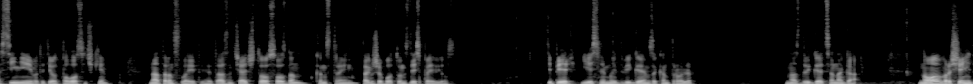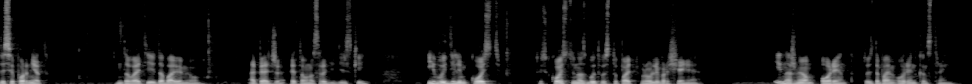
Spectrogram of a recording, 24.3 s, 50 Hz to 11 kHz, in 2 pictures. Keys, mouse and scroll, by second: 0.1 click, 2.2-4.4 drag, 4.9-6.3 drag, 6.3 alt+click, 6.7 click, 7.0 alt+right click, 7.2-10.5 alt+drag, 10.6 ctrl+z, 10.9 alt+click, 11.2 e, 11.7-12.4 drag, 12.5 ctrl+z, 13.1 alt+middle drag, 13.4 alt+right drag, 14.0-14.7 alt+drag, 15.0 q, 15.5 drag, 18.0 shift+click, 23.0-24.3 drag.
